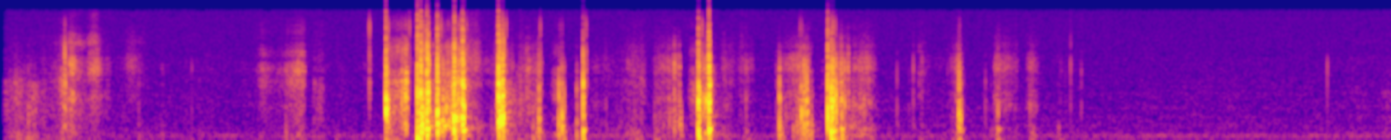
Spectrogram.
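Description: Camera handling noise: rustling, rubbing and scattered knocks as the recording device is moved about and set in place, thickest around two seconds in, then quiet for the last second or so.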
